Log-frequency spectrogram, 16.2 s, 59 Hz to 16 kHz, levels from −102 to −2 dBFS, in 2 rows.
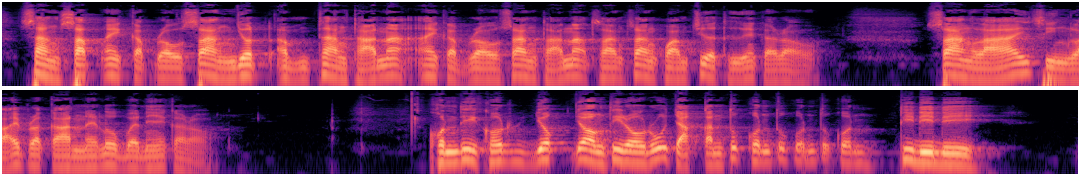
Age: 60-79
